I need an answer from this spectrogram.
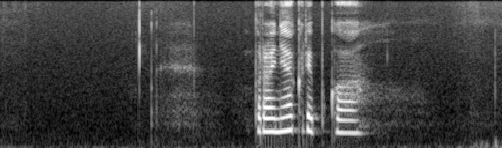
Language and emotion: Russian, neutral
